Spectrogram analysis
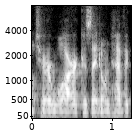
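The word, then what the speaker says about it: terroir: And even though it still took me maybe eight years to say it correctly, that would be teroir, you know, that that still that that's kind of the definition of it.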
